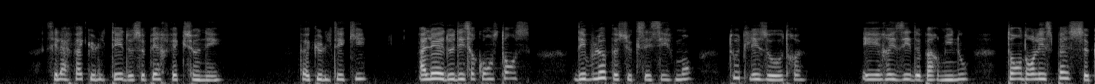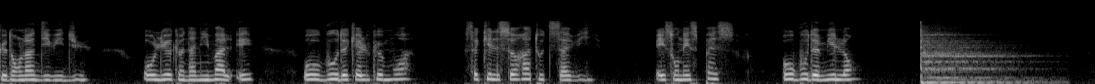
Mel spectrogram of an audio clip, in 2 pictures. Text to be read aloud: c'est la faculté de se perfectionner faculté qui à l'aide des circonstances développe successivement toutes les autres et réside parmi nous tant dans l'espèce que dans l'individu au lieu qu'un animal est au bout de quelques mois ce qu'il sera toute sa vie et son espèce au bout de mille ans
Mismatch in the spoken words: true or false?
false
